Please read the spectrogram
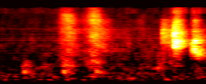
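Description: A man's faint breaths and small mouth noises during a pause in speech, with a louder breath near the end.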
